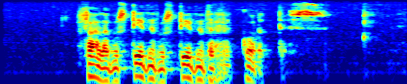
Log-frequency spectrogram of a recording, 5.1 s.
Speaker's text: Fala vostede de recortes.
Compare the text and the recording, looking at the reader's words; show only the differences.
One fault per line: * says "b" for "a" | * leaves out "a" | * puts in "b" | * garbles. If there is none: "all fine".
* puts in "vostede"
